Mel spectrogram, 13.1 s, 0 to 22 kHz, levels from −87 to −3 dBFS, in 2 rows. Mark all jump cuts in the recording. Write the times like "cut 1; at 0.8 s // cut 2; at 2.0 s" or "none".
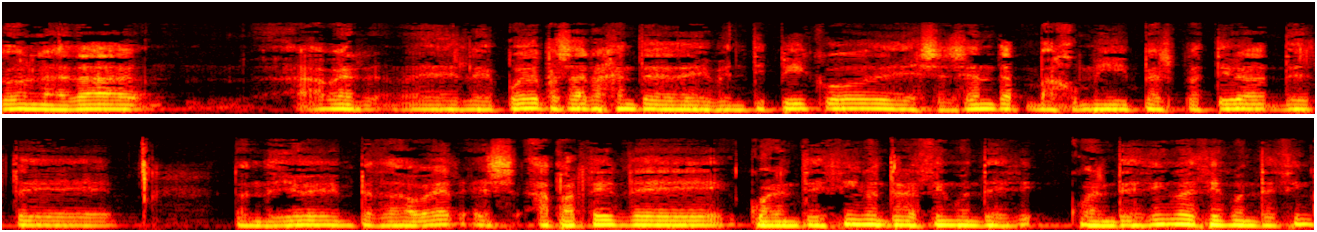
cut 1; at 5.1 s // cut 2; at 6.3 s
